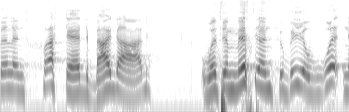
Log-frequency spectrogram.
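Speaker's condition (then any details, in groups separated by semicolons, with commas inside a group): Cerebral palsy; affects hearing and speech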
